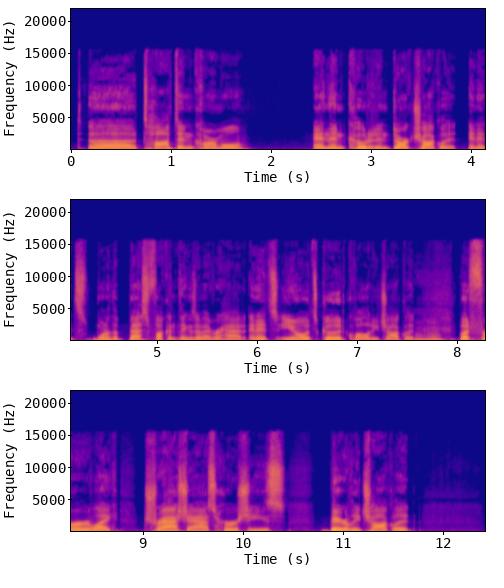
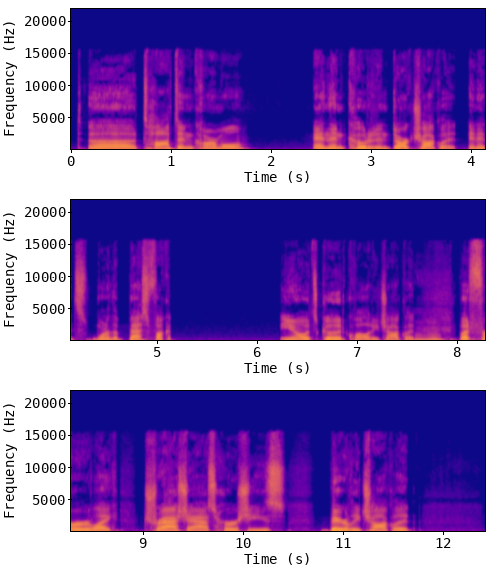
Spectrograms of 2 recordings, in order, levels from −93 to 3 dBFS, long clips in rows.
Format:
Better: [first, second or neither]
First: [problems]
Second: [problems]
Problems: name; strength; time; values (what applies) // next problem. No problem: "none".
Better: first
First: none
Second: audio cutting out; at 5 s for 1 s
